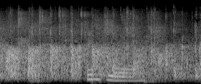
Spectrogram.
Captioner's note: audience applauding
